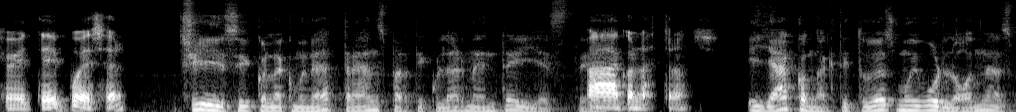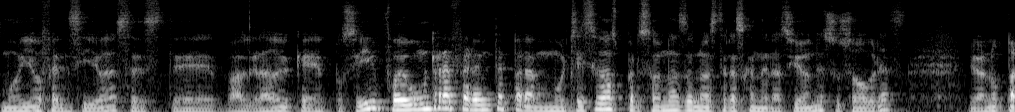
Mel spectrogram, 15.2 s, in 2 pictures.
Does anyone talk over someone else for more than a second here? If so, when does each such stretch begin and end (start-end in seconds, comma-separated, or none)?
none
